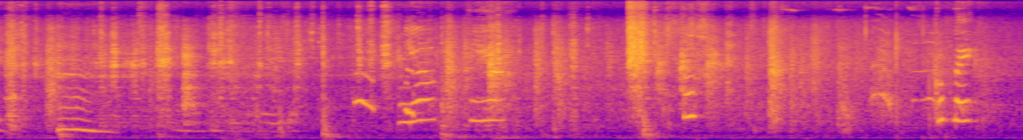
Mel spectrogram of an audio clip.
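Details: Five-week-old Double Doodle puppies give thin, high whimpers and short curving squeals, scattered between a woman's soft talking to them.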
